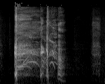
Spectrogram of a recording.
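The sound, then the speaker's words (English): A man coughs during an evening Bible study lesson: one harsh cough burst, then a few shorter rasping throat-clearing bursts, followed by quiet and a faint brief noise at the end. “Man, I started coughing a moment ago.”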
